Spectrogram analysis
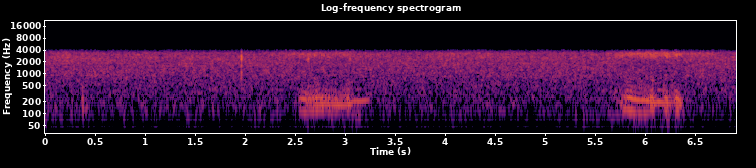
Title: Cat snoring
